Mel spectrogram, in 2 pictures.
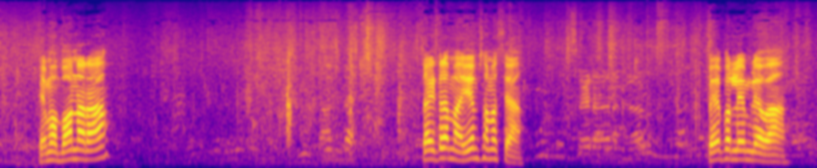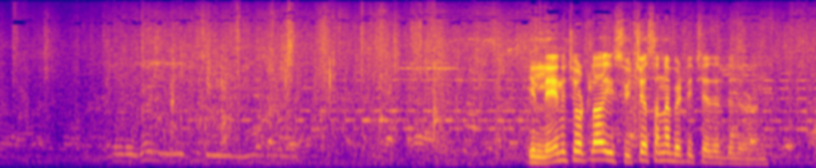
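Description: Men talk and murmur in a group outdoors.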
